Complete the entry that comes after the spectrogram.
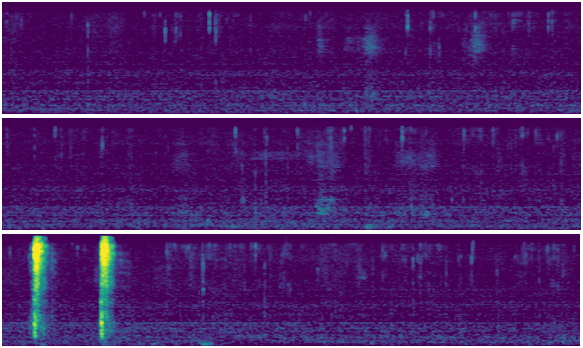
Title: Cute kitten sneezing!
